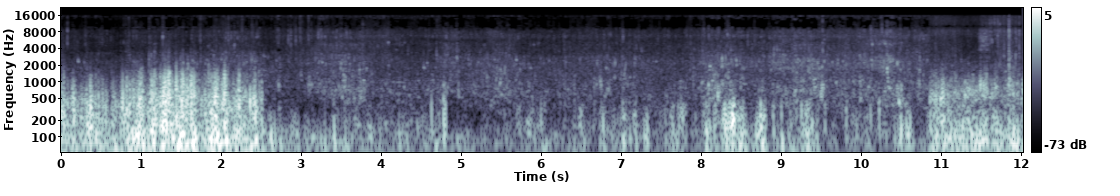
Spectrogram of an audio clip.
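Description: Water laps against an inflatable boat.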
